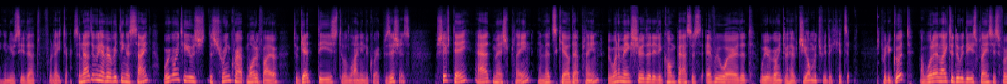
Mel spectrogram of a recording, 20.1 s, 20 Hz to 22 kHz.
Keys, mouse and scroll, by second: 2.2 scroll down 2, 2.7 Tab, 8.8 shift+a, 10.8 click, 12.1 d, 12.4 click, 12.7-13.1 scroll down 2, 13.2 shift+middle click, 15.6-16.2 scroll up 3, 16.2 middle click, 17.1 shift+middle click, 18.0 shift+scroll down 1, 18.3 click, 19.4 click, 19.6 click.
